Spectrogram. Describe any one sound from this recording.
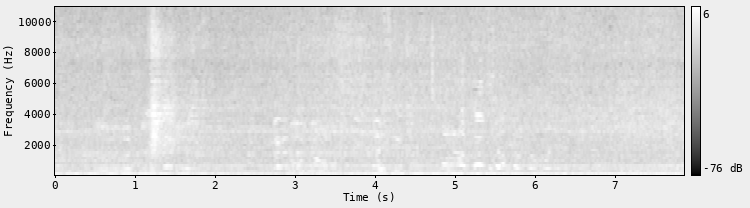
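Several men talk casually as they walk nearby.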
